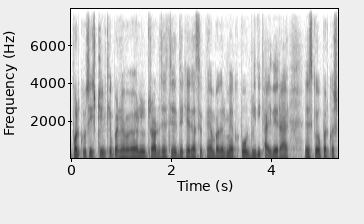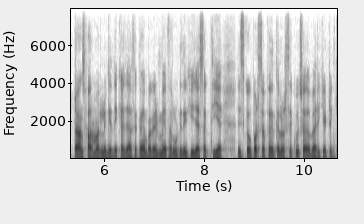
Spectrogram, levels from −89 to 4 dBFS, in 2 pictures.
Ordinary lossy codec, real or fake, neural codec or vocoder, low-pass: none; fake; codec, 16 kHz, 0.8 kbps, ZipCodec; none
